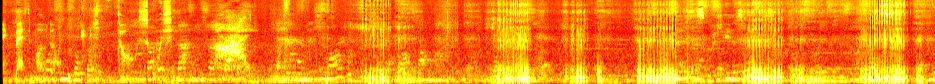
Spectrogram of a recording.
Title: Squishy bulldog snoring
